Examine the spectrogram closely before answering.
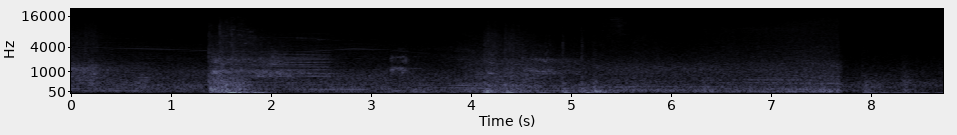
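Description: A sports car engine hums as it drives along a road.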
